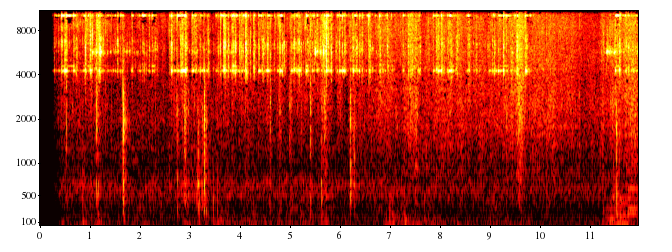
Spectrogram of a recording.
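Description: A small collar bell jingling irregularly as a kitten bats at and bites a cat-teaser wand toy, with light knocks and scuffles of paws and toy. Background music comes in near the end.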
